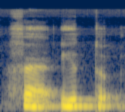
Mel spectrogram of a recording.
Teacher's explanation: Fə-i qalın ta hərfidir. Üzərində cəzm var. Qalqalə edərək oxuyuruq.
